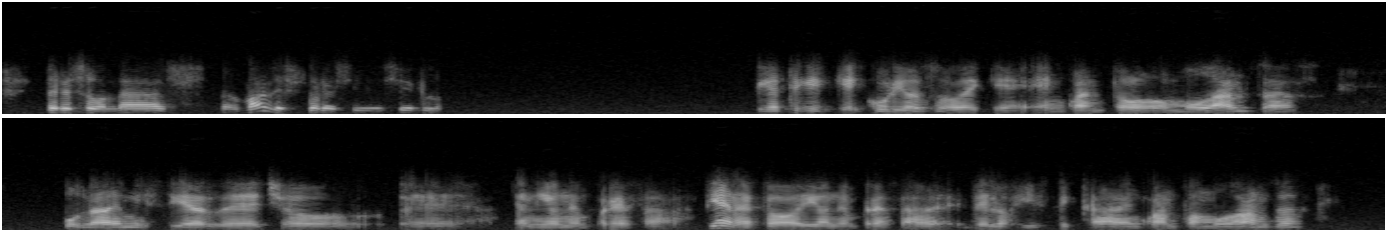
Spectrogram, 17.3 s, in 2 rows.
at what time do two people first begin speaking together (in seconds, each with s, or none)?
none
